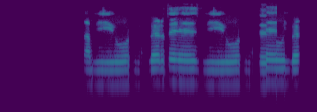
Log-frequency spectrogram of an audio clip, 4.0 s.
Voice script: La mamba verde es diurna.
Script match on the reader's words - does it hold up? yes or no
no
